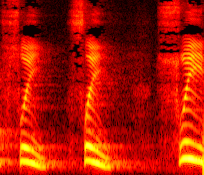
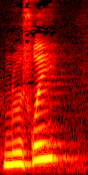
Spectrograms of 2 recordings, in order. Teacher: साद को पढ़ते हुए सीन जैसी आवाज़ नहीं आनी चाहिए। साद को हमने मोटा पढ़ना है, सुई, सुई, सुई नहीं करना।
